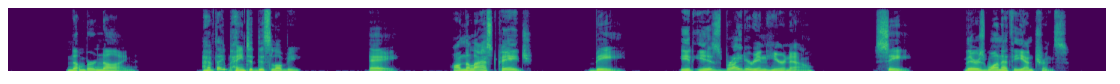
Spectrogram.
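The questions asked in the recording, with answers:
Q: Have they painted this lobby?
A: B: It is brighter in here now.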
